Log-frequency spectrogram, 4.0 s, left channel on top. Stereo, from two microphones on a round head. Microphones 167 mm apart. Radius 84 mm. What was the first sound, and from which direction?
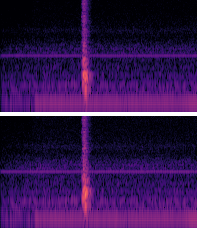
A whoosh, 45° left (ahead or behind).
